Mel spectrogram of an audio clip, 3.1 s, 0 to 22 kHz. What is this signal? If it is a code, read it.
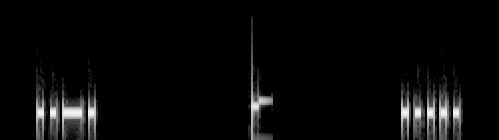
Morse code, heard as a keyed tone, about 30 wpm, 700 Hz. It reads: F 5
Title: Single Character (Letter:Number:Punctuation:Prosign) 30wpm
